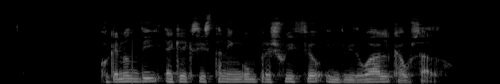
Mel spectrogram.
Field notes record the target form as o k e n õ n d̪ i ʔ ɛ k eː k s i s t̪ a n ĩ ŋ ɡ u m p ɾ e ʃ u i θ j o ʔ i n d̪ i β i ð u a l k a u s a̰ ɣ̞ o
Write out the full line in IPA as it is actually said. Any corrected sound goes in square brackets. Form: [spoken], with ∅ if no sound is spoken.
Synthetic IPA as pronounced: o k e n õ n d̪ i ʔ ɛ k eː k s i s t̪ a n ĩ ŋ ɡ u m p ɾ e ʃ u i θ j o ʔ i n d̪ i β i ð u a l k a [w] s a̰ [ð̞] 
